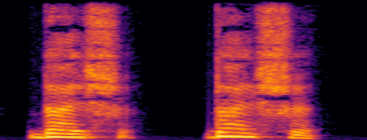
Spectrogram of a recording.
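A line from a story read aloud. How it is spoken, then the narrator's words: Muffled whisper. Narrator (Russian): глухо шепчет он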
